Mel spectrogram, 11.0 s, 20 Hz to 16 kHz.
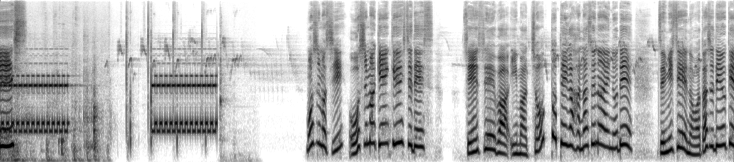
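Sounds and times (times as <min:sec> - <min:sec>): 
telephone ringing with electronic trill: 0:00.0 - 0:01.4, 0:02.3 - 0:03.3
speech: 0:04.7 - 0:11.0.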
